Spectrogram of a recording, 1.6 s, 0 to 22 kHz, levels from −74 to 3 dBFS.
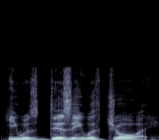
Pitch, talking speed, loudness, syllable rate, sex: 130 Hz, 190 wpm, -16 LUFS, 4.3 syllables/s, male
